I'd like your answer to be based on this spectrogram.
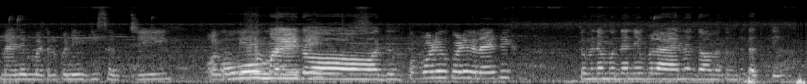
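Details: Feigned lisp acted by a male host as a prank on a friend, imitating baby-talk speech; not a real disorder.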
